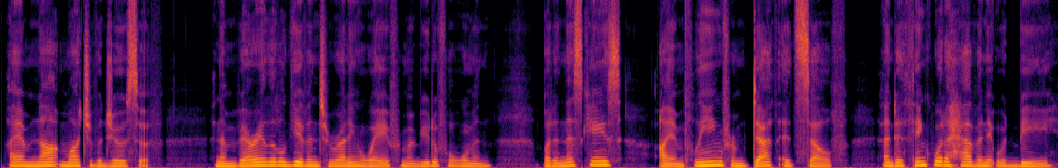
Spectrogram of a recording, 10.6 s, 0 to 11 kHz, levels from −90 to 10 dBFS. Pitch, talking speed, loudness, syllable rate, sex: 185 Hz, 215 wpm, -17 LUFS, 5.6 syllables/s, female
